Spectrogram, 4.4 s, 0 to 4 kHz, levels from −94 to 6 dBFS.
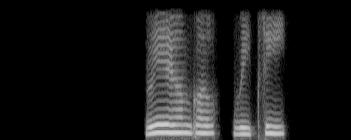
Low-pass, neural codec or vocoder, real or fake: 3.6 kHz; codec, 16 kHz, 0.5 kbps, FreqCodec, larger model; fake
